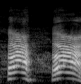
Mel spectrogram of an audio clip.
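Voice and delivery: high, loud forced laugh. Acted. Son breaking bad news to mom, laughing it off. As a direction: play it off with a big fake laugh. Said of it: "had to kinda laugh it off".

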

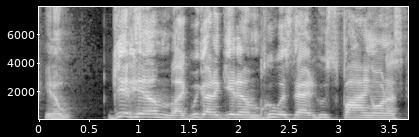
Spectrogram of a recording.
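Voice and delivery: high, urgent calling out at the stands; alarmed shout. Retold or imitated. Coach spots a spy in the stands, high alarmed call. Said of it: "and said".

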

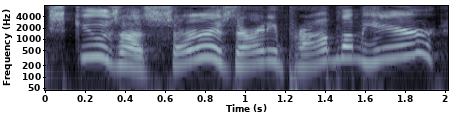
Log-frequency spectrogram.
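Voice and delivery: put-on voice of an officious do-gooder; mocking imitation of eager, polite meddlers; mock Cub Scout. Two passengers butting into the fight, mock Cub Scout. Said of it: "two fucking Cub Scout idiots".

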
